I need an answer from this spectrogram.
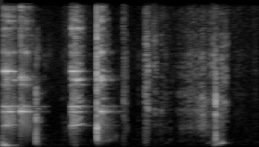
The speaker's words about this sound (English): Don't ever cheers again with me, dude, with water, okay?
